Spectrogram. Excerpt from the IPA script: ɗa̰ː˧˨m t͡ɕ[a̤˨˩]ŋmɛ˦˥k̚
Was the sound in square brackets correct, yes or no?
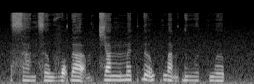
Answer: no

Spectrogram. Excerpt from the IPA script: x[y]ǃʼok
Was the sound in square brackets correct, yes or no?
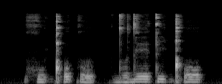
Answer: no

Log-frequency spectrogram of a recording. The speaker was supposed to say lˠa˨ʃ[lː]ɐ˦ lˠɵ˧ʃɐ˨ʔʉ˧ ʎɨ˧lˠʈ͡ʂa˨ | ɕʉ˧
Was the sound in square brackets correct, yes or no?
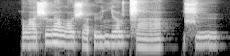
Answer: yes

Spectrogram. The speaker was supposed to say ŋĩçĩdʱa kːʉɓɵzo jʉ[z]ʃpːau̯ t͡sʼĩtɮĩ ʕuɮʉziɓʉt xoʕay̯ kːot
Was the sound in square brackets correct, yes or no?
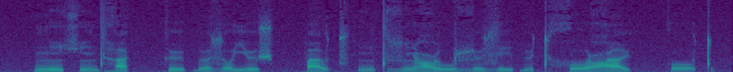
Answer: no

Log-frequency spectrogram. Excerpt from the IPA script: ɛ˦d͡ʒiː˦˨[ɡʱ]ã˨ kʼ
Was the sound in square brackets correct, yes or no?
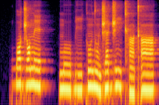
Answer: no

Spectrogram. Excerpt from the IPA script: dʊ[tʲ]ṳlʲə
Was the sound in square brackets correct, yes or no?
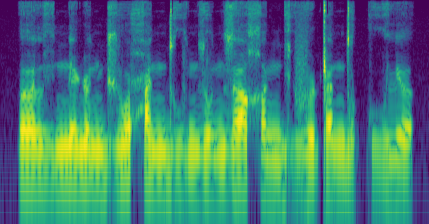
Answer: no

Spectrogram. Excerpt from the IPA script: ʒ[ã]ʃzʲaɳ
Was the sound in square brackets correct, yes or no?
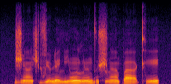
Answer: no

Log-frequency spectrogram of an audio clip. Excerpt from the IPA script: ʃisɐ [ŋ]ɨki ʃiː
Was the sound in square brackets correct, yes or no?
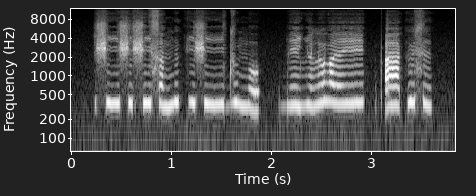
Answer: yes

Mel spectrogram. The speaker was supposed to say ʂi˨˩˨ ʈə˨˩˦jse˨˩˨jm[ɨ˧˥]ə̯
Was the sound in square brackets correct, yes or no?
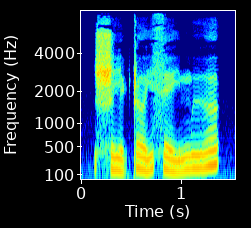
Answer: yes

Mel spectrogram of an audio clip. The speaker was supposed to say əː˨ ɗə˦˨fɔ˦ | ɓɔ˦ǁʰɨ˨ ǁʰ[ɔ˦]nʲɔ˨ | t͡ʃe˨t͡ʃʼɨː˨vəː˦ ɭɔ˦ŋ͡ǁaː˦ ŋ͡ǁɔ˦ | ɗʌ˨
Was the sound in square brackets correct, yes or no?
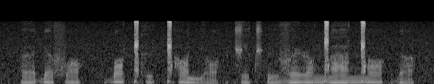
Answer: yes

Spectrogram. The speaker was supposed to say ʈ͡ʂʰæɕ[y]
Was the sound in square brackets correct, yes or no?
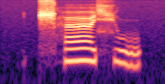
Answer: no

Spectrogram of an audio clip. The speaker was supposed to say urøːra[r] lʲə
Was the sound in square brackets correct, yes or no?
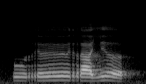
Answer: no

